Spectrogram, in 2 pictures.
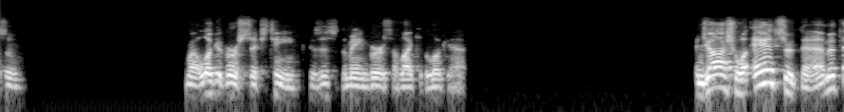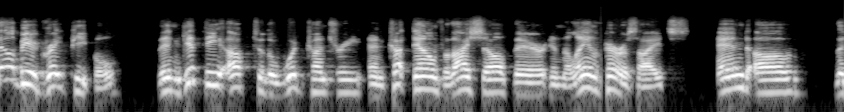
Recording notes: Sermon delivered at Pilgrim Baptist Church.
